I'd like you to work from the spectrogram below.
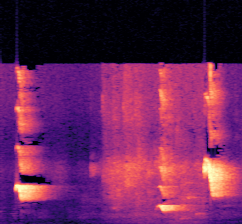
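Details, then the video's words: Winter song of a Chopi blackbird, baianinho style: a sharp high whistled note, a pause, a soft buzzy passage, then two bright clipped whistles near the end. "PÁSSARO PRETO BAIANINHO E SUAS CANTORIA DE INVERNO !"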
